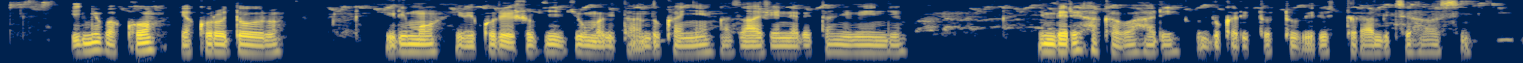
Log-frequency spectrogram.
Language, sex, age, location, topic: Kinyarwanda, female, 25-35, Kigali, health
